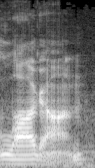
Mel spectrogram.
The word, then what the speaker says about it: Lagann: and too much Gurren Lagann. Like, actually it's weird. In this series, they pronounce it Logon, but everyone says Lagan.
